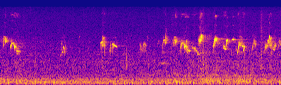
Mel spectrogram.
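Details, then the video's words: Red-whiskered bulbul used as a trap decoy to draw in rivals, delivering sharp, bubbly whistled phrases that grow busier toward the end, dense chirps crowding together over low background rumble. "Bẫy chào mào - bẫy đấu chào mào"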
